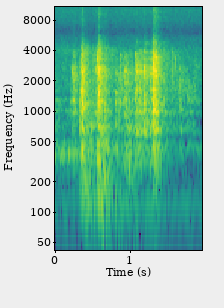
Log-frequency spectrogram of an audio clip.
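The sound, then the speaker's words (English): A door is opened, with a few dull knocks and clunks from the handle and frame that rise and fall over two seconds. “will the foreman please come to the door and I shall open it?”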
